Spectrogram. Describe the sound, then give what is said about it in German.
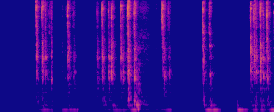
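Clattering clicks as a pair of techwear trousers is handled, coming in six short, bright bursts with brief pauses between them. No one speaks. “Einen Moment, da hört man es wieder klickern.”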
